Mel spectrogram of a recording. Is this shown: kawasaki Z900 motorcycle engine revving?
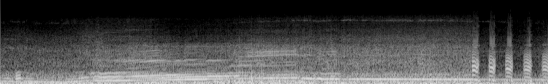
yes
